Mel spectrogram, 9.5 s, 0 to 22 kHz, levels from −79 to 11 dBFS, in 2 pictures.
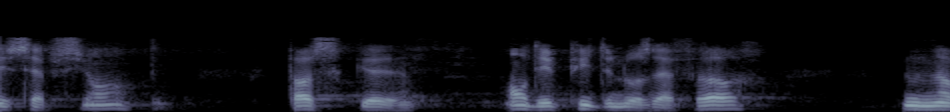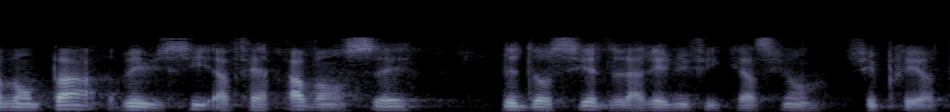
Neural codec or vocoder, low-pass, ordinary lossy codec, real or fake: none; 5.4 kHz; none; real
